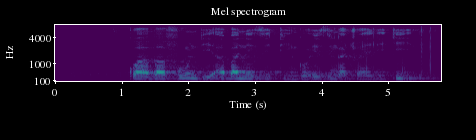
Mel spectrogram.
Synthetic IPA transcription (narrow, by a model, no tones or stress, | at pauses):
kʼwaɓafundʱiaɓanezid̥ʱiŋɡʱɔeziŋɡʱad̥ʒ̥ʱwajɛlekʼiːlɛ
